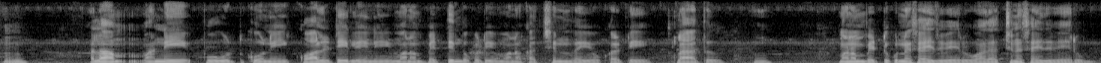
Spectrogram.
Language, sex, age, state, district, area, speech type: Telugu, male, 18-30, Telangana, Nirmal, rural, spontaneous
